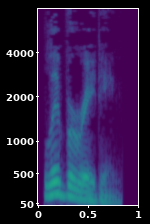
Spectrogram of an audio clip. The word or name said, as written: liberating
